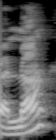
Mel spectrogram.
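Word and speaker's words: I'll: ಅಲ್ ಐ ವಿಲ್ ಇದು short form ಆಗಿರುತ್ತೆ, ಐಲ್ ಅಂತ ಅಲ್ಲ, ಅಲ್ ಅಂತ ಉಚ್ಚಾರಣೆ ಮಾಡ್ಬೇಕು.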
